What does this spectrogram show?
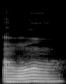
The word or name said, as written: awao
